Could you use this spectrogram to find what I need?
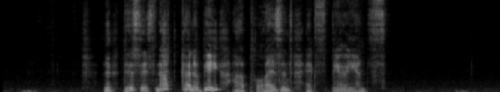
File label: Male Begging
